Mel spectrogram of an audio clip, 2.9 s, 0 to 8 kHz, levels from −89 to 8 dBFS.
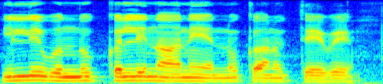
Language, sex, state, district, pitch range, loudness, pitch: Kannada, male, Karnataka, Koppal, 115-135 Hz, -15 LUFS, 125 Hz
